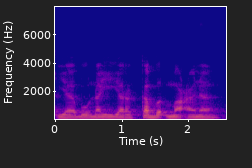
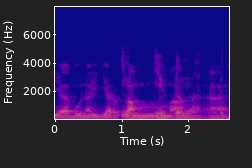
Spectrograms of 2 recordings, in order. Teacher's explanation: dibaca izhar yang berarti huruf ba-nya dibaca qalqalah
